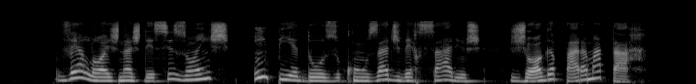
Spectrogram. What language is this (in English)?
Portuguese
